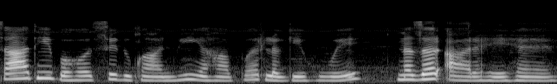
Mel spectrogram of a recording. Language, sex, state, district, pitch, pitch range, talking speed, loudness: Hindi, female, Chhattisgarh, Raipur, 195 Hz, 180-225 Hz, 150 wpm, -19 LUFS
